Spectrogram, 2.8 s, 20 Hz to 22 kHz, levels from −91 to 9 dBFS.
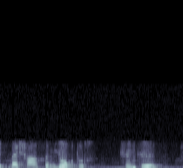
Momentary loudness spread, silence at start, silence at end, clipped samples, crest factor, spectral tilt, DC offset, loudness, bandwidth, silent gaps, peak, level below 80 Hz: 15 LU; 0 s; 0.2 s; under 0.1%; 18 dB; -8.5 dB/octave; under 0.1%; -25 LUFS; 3.7 kHz; none; -8 dBFS; -48 dBFS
